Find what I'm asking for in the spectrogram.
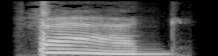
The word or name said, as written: faggish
